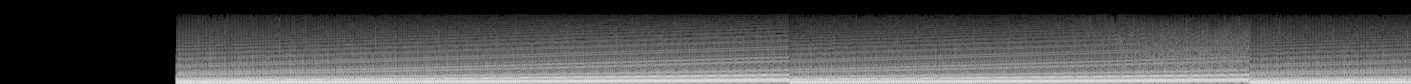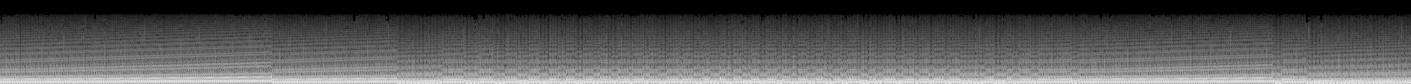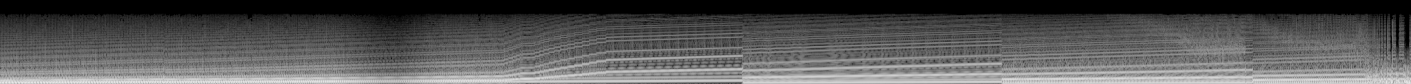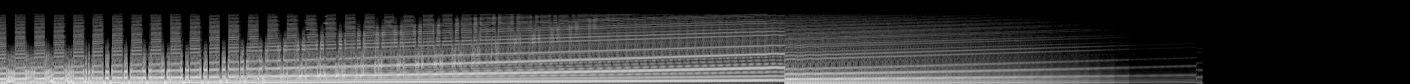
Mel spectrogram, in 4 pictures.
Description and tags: My play on Nord wave to get 8bit formula.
